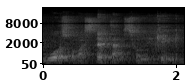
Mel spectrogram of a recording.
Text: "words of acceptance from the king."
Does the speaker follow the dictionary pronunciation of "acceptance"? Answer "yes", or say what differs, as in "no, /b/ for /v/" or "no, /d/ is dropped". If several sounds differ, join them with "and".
no, /k/ is dropped and /p/ is dropped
